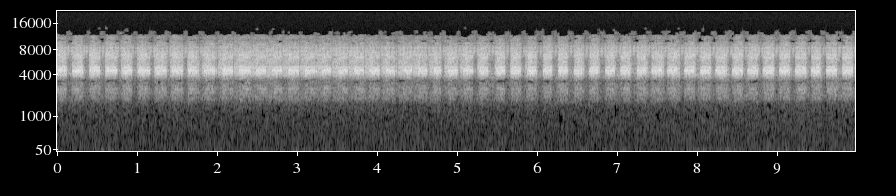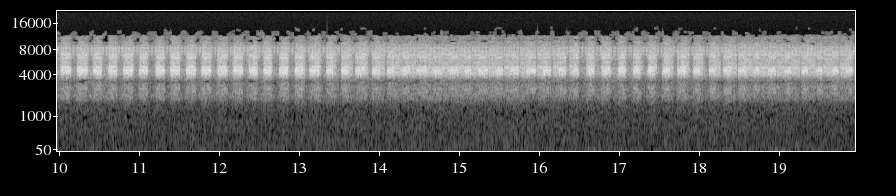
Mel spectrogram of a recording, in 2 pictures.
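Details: Sustained cicada chorus-like buzz, a piercing high rasp with rapid, even pulsation, unbroken and constant in volume for twenty seconds.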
